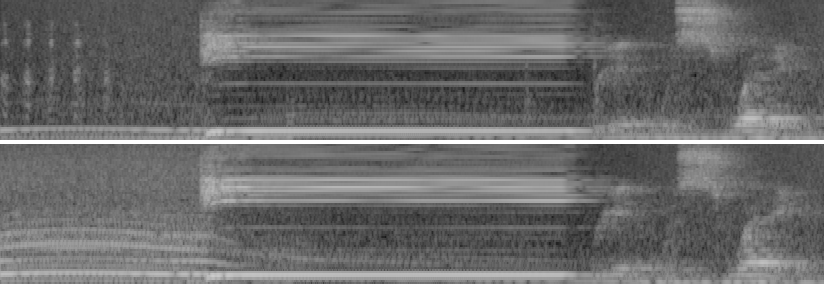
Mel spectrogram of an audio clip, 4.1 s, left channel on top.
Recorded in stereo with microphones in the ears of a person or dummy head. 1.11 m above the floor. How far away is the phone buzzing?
About 1.7 m.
